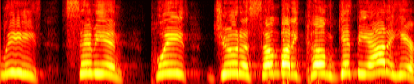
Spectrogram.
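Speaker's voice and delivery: very high, very loud, shrill pleading scream. Telling the Bible story, the speaker acts out the brother in the well, imitating a begging scream. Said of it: "as he would scream".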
